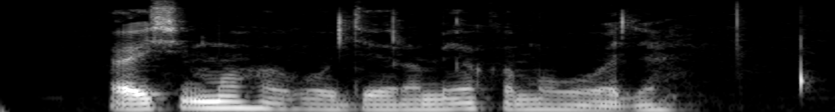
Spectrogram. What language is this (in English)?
Kikuyu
